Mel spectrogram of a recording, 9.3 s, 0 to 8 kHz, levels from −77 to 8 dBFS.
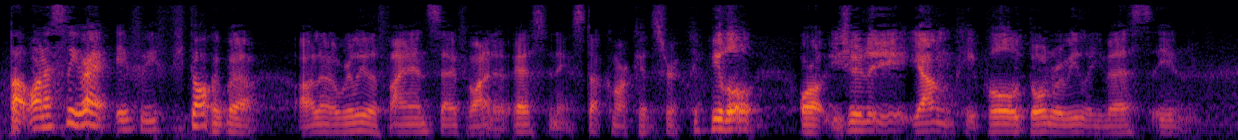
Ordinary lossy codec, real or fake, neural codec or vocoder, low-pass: MP3, 32 kbps; fake; codec, 16 kHz in and 24 kHz out, 0.4 kbps, LongCat-Audio-Codec, fine tuned four codebook decoder; 7.2 kHz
